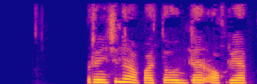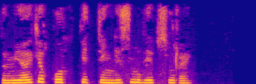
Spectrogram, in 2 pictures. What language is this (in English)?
Uzbek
